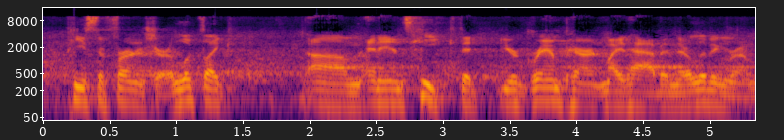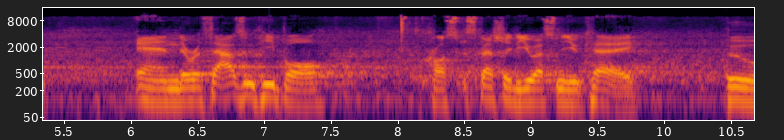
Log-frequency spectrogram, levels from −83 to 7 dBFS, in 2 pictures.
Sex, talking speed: male, 180 wpm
